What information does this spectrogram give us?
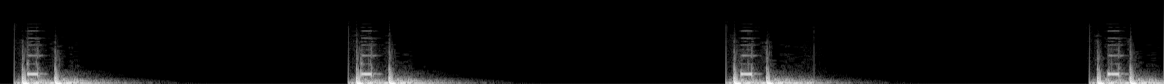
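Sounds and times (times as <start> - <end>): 
heartbeat: 0.2 - 1.3, 3.5 - 4.7, 7.3 - 8.4, 10.9 - 11.6.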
